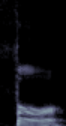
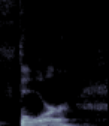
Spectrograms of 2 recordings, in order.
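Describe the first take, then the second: First: The word is said with the vowel of 'fur'. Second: The word is said with the vowel of 'for'. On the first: This is how the character would say it. The speaker calls it right. "instead of fur" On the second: This is the speaker's own habit. The speaker calls it wrong. "I would say for"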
